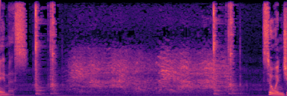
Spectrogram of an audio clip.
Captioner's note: crowd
